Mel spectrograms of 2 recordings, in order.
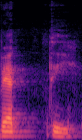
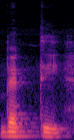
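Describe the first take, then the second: Both takes have the same delivery.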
